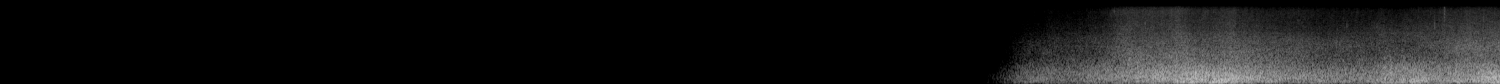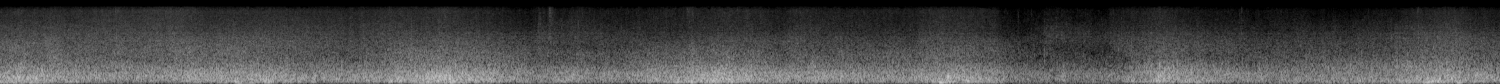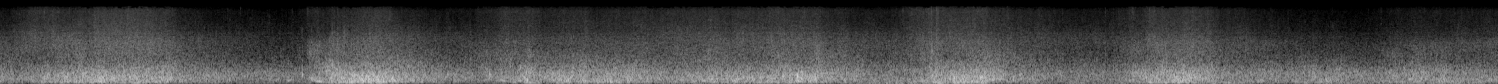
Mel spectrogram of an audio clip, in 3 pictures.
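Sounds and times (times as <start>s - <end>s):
wind: 9.8s - 44.9s
sea waves washing on shore: 10.1s - 44.9s.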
